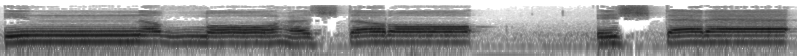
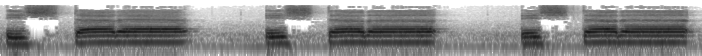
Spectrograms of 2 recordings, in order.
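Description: First: Slow sung recitation, اشترى with wide open alif; chanted with full a. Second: اشترى very slow, alif half-open toward e; recited with taqlil. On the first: Teacher chanting the full-open reading to compare. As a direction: chant اشترى slowly, mouth fully open. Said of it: "كده رققت ... فتحة كاملة". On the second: Teacher demonstrating taqlil after the full-open take. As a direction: drawl اشترى with a narrower, tilted alif. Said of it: "أنا عايز تقليل". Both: Shown as a demonstration.

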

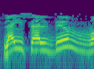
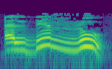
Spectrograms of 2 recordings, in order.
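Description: First: ليس البر slow, ra open and full; Hafs open ra. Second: البر very slow, with a thin ra and a rounded u ending; Warsh light damma ra. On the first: Teacher reciting the Hafs reading of ليس البر. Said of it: "بفتح الراء". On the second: Teacher chanting the Warsh reading, light ra. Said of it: "ورش مضمومة ومرققة". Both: Shown as a demonstration.

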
